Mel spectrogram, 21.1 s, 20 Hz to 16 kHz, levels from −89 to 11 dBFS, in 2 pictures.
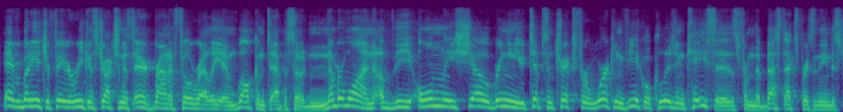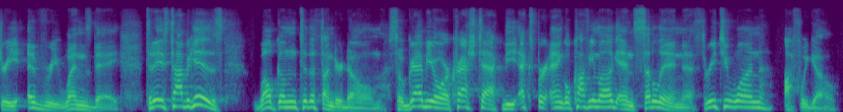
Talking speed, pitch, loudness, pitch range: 180 wpm, 175 Hz, -18 LUFS, 140-195 Hz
